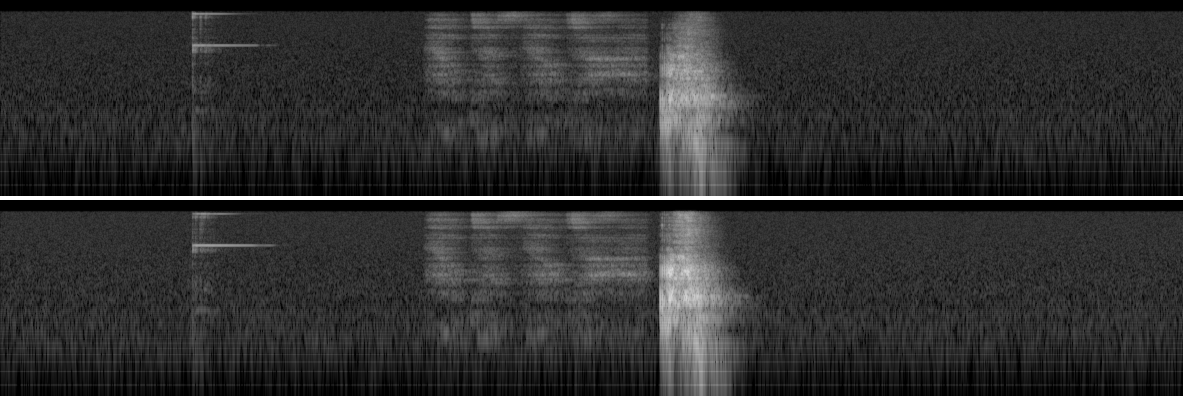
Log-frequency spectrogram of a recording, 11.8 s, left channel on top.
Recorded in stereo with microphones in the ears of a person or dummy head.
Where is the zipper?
45° right (ahead or behind), 3.5 m.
